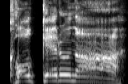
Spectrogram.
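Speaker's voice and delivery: high, shouted kokeru na; shouted order. Acted. Boss shouting at the workers, high shout.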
